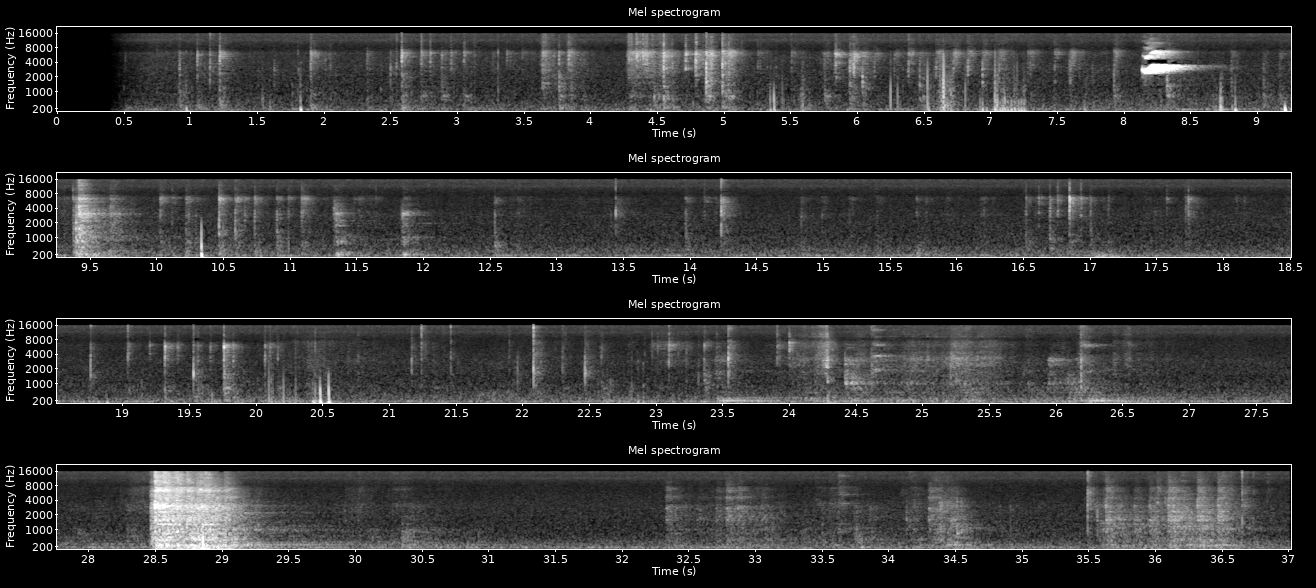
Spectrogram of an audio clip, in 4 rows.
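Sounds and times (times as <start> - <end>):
claws and beak tapping: 0.7 - 24.1
cockatiel chirp: 8.2 - 8.7.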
